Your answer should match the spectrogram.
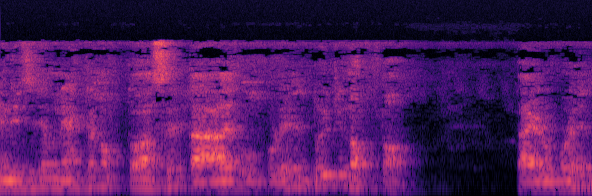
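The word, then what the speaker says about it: ت: বায়ের নিচে যেমন একটা নক্ত আছে, তার উপরে দুইটি নক্ত, তার উপরে দুইটি নক্ত, এটাকে আমরা বলি তা।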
